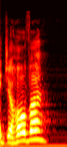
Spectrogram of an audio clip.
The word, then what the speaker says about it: Jehovah: And then also, when we say Jehovah, that's kind of a mispronunciation of the same thing.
